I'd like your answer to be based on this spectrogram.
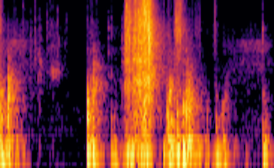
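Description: Close, crisp riffling and sliding of a Divine Feminine Healing Oracle card deck being shuffled, coming in several bursts with short pauses between them and no speech.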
